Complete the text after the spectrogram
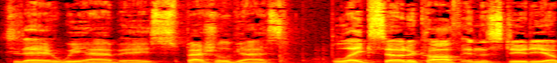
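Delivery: loud, upbeat show host opening; announcer intro. Acted. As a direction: welcome the audience like a radio host. Podcast host opens the show.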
